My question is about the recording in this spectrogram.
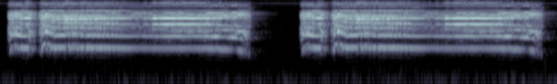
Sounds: livestock, Chicken, Fowl, Animal

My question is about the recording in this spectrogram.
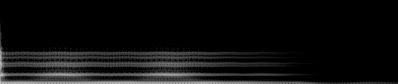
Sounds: Keyboard (musical), Musical instrument, Music

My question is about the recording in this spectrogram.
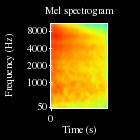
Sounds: gunfire, Explosion

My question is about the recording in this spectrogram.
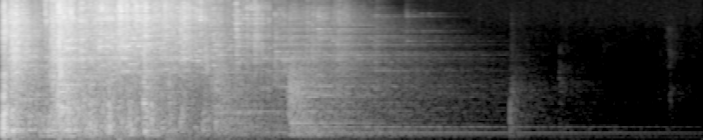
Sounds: Glass, Shatter

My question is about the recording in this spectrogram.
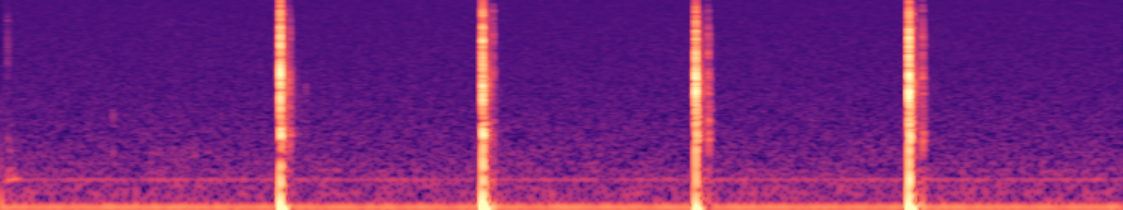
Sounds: Domestic sounds, Typing

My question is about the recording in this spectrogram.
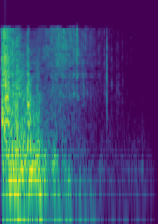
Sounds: Explosion, Boom

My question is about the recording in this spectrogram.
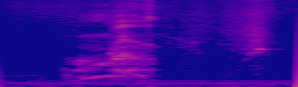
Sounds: Cat, Meow, Animal, pets

